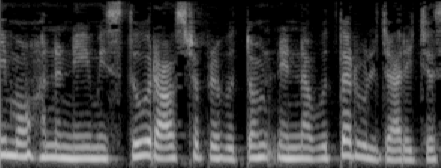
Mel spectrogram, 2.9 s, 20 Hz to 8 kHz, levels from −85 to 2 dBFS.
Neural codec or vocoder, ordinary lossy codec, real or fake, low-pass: none; none; real; none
